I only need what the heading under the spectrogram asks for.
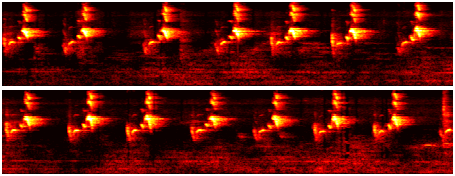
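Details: Moulting long-tailed shrike from Banyuwangi, singing a steady series of short chirped notes, roughly two per second, over a soft background hum.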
